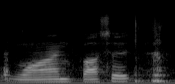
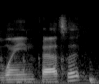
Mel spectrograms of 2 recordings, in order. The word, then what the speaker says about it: Wayne Facet: Uh, I apologize in advance for my pronunciation here. Juan Faucet. Wayne, sorry. It's your handwriting. It's my handwriting. I apologize. No, it's fine. Thank you. Uh, my name is Wayne Facet.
